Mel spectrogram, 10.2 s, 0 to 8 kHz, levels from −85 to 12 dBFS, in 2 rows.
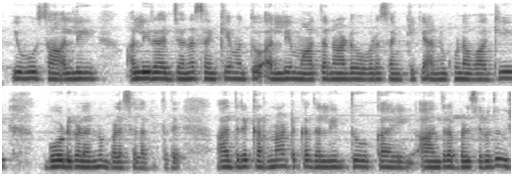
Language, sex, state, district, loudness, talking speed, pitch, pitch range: Kannada, female, Karnataka, Bellary, -17 LUFS, 95 wpm, 170 Hz, 165-180 Hz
